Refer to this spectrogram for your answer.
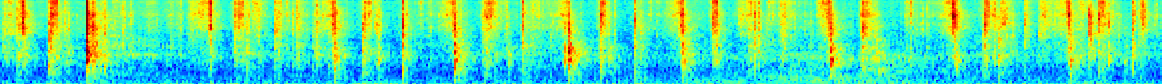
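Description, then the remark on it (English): Shuffling of a deck of cards: rapid, irregular crisp flicks and riffles repeating throughout, with soft papery rustling between the sharper snaps and no talking. “So I have to turn these over and shuffle these.”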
